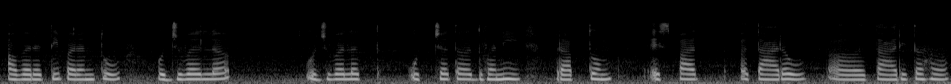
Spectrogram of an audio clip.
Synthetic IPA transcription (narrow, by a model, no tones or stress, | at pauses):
ɐʋɐɾɐt̪ipɐɾɐnt̪u | d͡ʒʋɐlɐ | ud͡ʒʋɐlɐt̪utːʃɐt̪ɐd̪ʱʋɐni | pɾaːpt̪um | espaːt̪ːaːɾɐw | t̪aːɾit̪ɐɦɐ̆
